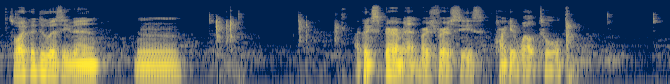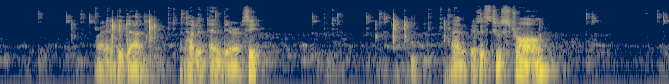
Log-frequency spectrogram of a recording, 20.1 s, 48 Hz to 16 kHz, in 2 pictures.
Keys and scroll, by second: 3.1 3, 4.3 1, 11.6 w, 12.1 3, 15.8 1.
